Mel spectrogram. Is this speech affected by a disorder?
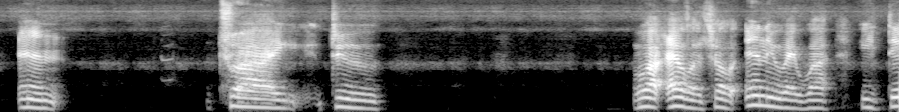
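Yes: mild cerebral palsy.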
